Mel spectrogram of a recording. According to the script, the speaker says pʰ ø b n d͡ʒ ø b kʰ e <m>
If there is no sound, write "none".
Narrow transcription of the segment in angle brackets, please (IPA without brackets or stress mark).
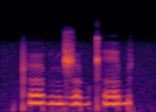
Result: b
